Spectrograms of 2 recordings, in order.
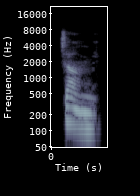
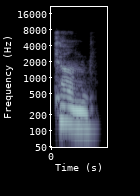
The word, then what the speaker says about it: Chang: It's also another language from the Thai, Chang, not Kang.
